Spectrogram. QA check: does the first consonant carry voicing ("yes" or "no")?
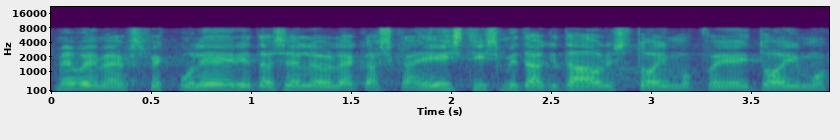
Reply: yes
